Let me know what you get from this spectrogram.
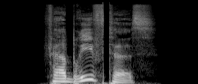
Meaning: strong/mixed nominative/accusative neuter singular of verbrieft
- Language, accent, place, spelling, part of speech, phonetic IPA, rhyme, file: German, Germany, Berlin, verbrieftes, adjective, [fɛɐ̯ˈbʁiːftəs], -iːftəs, De-verbrieftes.ogg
